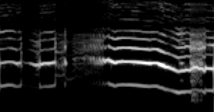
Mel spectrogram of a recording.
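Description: A high-pitched, sped-up voice letting out a cry: a short note, a few quick broken notes, then one long wail that sags slightly and rises again at the end.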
